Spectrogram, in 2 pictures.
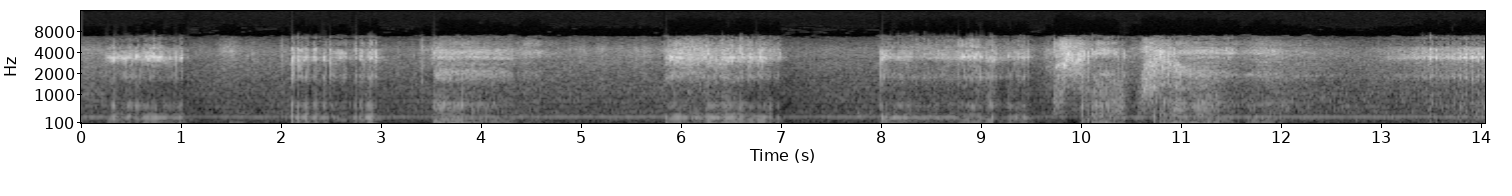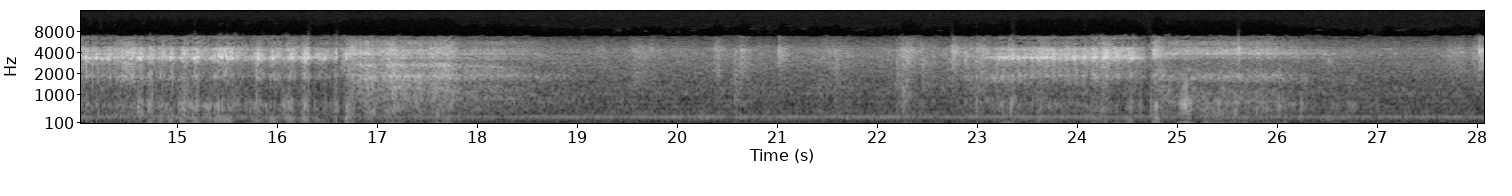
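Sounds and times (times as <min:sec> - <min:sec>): dog snoring: 0:00.2 - 0:01.2, 0:02.0 - 0:04.7, 0:05.8 - 0:07.1, 0:08.0 - 0:18.8, 0:22.8 - 0:27.1.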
